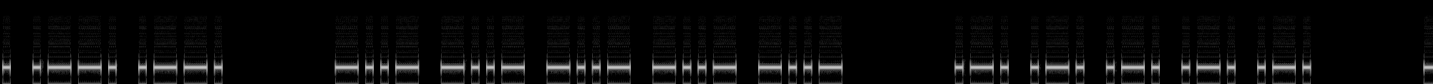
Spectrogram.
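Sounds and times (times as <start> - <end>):
Morse code CW basic letter groups: 0.0 - 2.3, 3.4 - 8.5, 9.6 - 13.2.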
